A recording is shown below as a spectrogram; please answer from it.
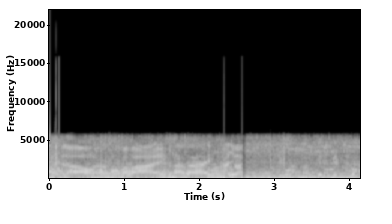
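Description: Voices talking in a busy market. About two and a half seconds in, the sound cuts abruptly to street noise with a steady low vehicle-engine rumble.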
